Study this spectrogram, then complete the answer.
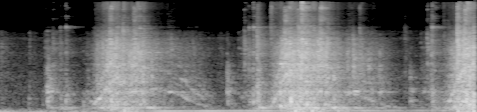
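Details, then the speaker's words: MTD snow blower with small flathead engine, oil present and bright spark but no gas in tank, choked and primed: repeated pull-cranking bursts with no catch; won't start from fuel starvation, ran dry in storage or leaks. "Let's check for gas. No gas. Well, that means two things. They ran it out of gas before they stored it, or they it leaks."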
